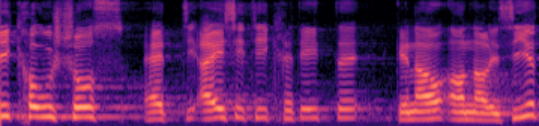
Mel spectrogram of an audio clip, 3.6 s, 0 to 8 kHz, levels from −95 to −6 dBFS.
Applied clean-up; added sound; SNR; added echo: none; none; none; none.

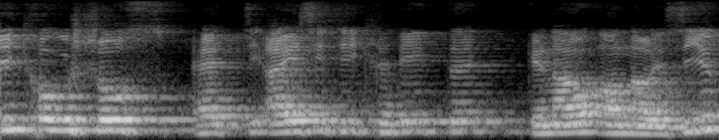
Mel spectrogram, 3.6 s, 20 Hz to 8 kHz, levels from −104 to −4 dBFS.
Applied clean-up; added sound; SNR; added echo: none; none; none; reverberation time 0.7 s.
